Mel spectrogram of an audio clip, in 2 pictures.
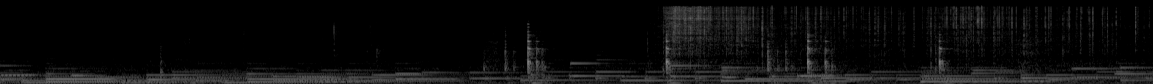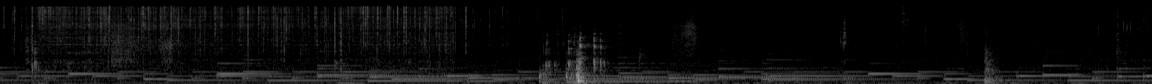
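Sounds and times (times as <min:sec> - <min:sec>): soft melody: 0:00.0 - 0:23.0
pancakes sizzling in oil: 0:02.8 - 0:23.0
spatula tapping pan: 0:04.8 - 0:05.6, 0:06.5 - 0:17.8.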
